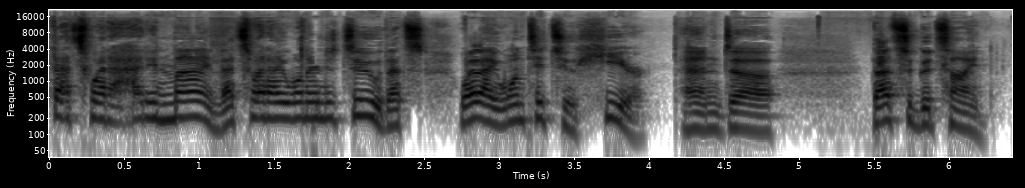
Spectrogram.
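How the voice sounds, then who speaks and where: A high-pitched male voice with a French accent, moderate pace and very wide pitch swings, on a very clean recording with a silent background. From France. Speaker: guitarist and composer. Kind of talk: interview. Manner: halting.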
